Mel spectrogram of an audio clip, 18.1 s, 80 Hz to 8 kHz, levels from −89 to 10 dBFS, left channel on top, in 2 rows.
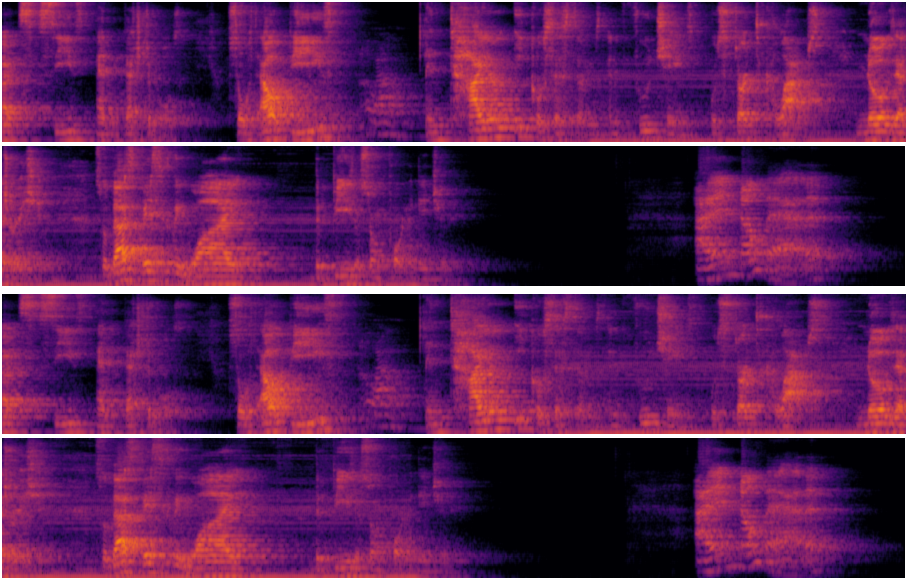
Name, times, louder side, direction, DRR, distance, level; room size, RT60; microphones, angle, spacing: voice 1, 0.0-1.7 2.3-3.3 4.2-11.5 12.1-13.5, left 2 dB, 25° left, 1 dB, 2.7 m, -28 dB
voice 2, 3.2-4.0 16.0-17.2, equal, 25° right, -4 dB, 4.3 m, -33 dB
sound 1, 5.6-13.1, right 4 dB, 85° right, 1.2 m, -42 dB
17.0 x 8.7 x 6.8 m, 1.2 s
head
